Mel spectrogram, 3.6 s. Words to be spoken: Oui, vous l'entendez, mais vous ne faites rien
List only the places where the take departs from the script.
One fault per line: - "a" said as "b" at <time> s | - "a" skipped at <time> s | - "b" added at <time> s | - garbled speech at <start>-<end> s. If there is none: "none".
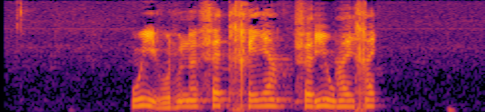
- "l'entendez mais" skipped at 1.3 s
- garbled speech at 2.2-2.8 s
